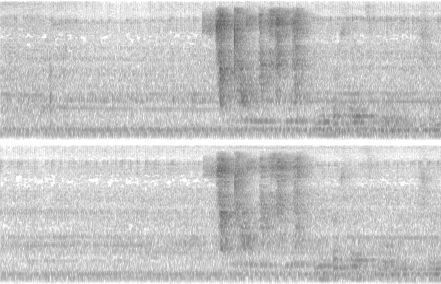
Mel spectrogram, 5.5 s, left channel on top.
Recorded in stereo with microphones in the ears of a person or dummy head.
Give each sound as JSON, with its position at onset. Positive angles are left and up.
{"t": 2.5, "sound": "scissors", "side_deg": 35, "distance_m": 1.1}
{"t": 3.9, "sound": "a man speaking", "side_deg": -10, "distance_m": 0.6}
